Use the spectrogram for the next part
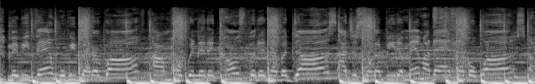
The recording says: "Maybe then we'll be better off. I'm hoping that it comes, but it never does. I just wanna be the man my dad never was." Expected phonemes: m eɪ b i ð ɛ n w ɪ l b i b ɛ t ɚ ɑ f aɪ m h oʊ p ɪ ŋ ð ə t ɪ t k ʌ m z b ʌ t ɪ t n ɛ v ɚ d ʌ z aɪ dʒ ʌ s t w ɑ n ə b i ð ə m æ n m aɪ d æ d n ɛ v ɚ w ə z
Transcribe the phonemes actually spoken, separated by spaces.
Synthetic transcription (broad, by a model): m eɪ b i ð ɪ n w ɪ l b i b ɛ t ɚ ɑ f aɪ m h oʊ p ɪ ŋ ð ə t ɪ t k ʌ m z b ʌ t ɪ t n ɛ v ɚ d ʌ z aɪ dʒ ʌ s t w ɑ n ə b i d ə m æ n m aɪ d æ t n ɛ v ɚ w ə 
